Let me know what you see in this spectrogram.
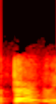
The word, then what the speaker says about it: Berger: While Berger is an easy name to say and spell, I've discovered it has one big problem.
